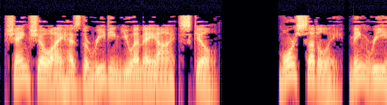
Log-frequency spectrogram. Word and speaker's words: 上手い: In addition, shangshou I has the reading umai, skilled.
